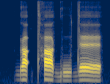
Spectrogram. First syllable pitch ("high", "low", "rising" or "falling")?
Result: high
